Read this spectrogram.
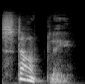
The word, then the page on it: stoutly: British English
